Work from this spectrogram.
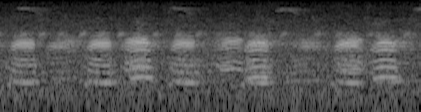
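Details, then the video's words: Frogs calling on a day of light drizzle: nasal, harmonic croaks pulsing about twice a second from several overlapping callers, over a steady hiss of fine rain, with faint high thin whistles in the background. "가랑비 내리는 날/개구리 소리"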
